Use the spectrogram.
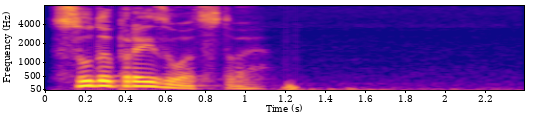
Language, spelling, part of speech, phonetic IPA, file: Russian, судопроизводство, noun, [ˌsudəprəɪzˈvot͡stvə], Ru-судопроизводство.ogg
- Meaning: legal proceedings(s)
